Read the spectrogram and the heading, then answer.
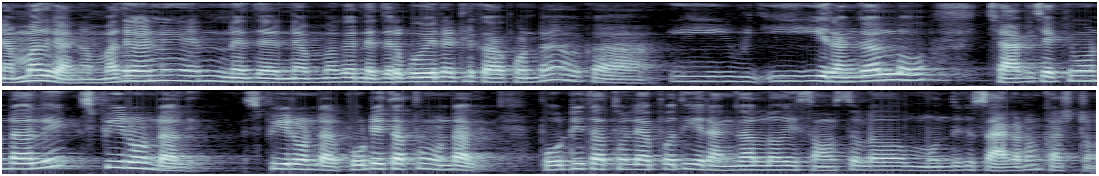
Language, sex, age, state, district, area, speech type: Telugu, male, 30-45, Andhra Pradesh, West Godavari, rural, spontaneous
